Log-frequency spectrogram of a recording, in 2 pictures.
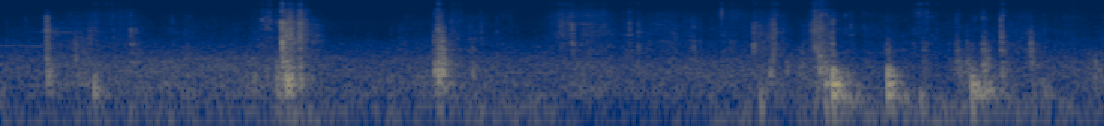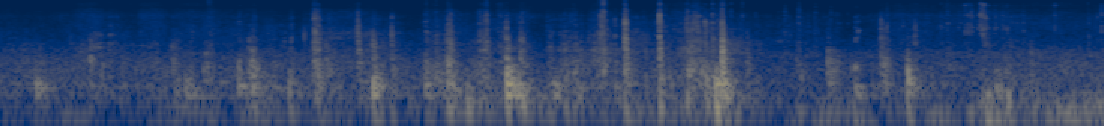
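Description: Irregular knocks and clicks on a fishing kayak, with no steady rhythm, as gear is handled while a fish is brought up.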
